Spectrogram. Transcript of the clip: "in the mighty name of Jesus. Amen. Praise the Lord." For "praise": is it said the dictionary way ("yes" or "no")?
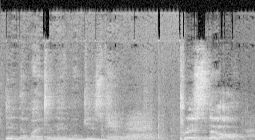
no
